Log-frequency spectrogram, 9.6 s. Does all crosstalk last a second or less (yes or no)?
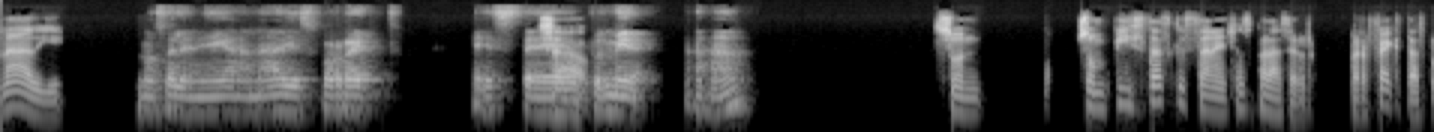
yes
